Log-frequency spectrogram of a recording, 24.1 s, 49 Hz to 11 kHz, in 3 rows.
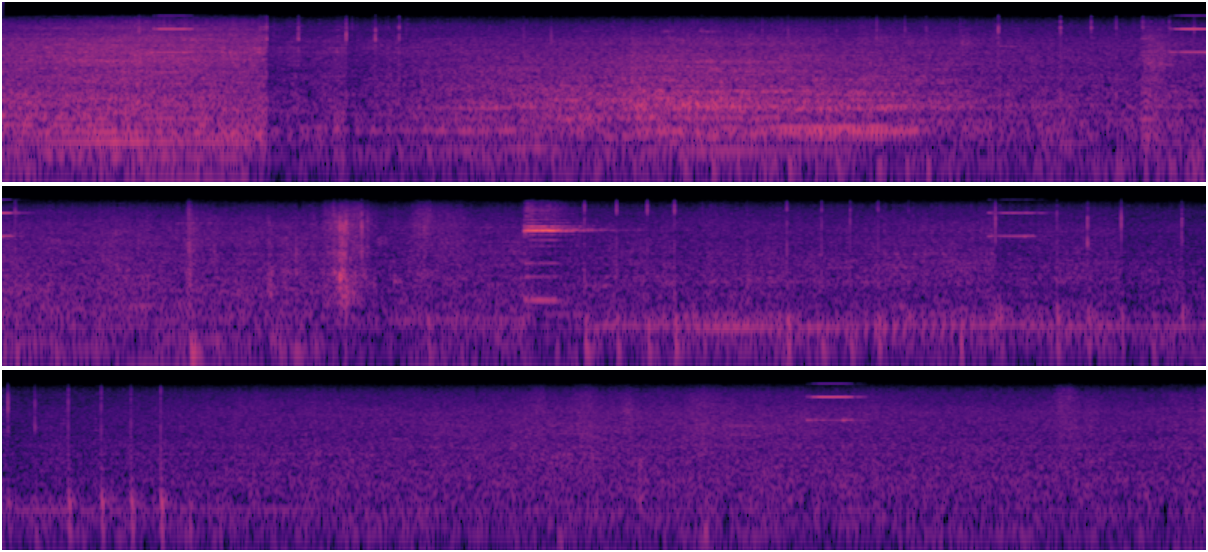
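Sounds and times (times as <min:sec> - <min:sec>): street traffic: 0:00.0 - 0:24.0
vehicle horn toots: 0:11.5 - 0:12.2.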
